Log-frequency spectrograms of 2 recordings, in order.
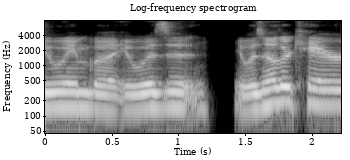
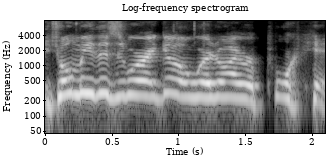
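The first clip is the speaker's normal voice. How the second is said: imitated woman's yelling voice, higher; 8 semitones higher than usual. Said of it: "prompts more yelling and screaming".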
